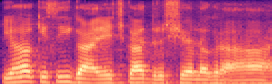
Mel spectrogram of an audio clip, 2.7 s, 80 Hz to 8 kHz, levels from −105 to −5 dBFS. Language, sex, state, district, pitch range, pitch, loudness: Hindi, male, Maharashtra, Gondia, 125-155 Hz, 135 Hz, -15 LUFS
